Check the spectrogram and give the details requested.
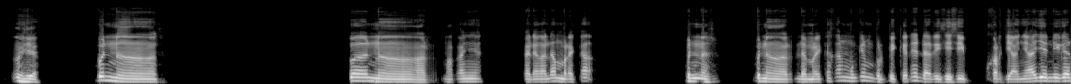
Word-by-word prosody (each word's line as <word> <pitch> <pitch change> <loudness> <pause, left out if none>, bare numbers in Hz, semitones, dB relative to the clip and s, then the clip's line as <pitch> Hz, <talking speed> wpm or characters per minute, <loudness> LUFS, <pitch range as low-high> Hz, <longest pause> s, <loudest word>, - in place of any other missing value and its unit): oh 150 - +4
iya? 130 -3 +4 0.6
Bener. 130 -9 +3 1.9
Bener, 125 -9 +3
makanya 130 +3 -3 0.4
kadang-kadang 125 +3 0
mereka 130 +5 -1 1.0
bener 135 -4 +2 0.3
bener, 130 -5 +1
dan 120 0 -1
mereka 120 +4 -1
kan 175 +2 -5
mungkin 165 +2 -2
berpikirnya 140 +4 -2
dari 130 -4 +1
sisi 125 +1 +2
pekerjaannya 130 +1 -2
aja 160 +3 +5
nih 155 0 +3
130 Hz, 105 wpm, -15 LUFS, 125-150 Hz, 1.9 s, aja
